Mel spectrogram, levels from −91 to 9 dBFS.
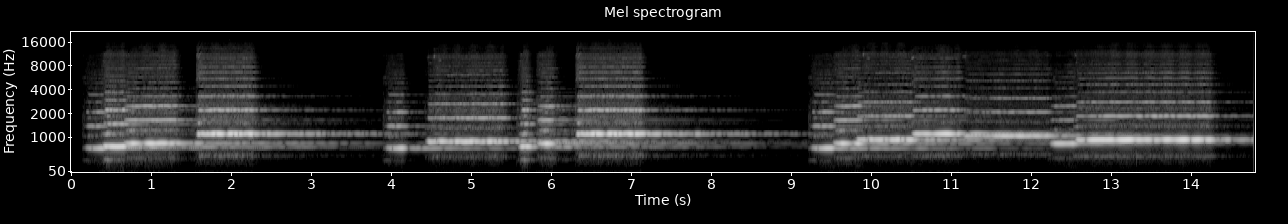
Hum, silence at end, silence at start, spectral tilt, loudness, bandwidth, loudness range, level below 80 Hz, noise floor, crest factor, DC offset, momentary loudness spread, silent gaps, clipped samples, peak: none; 0 s; 0.2 s; 3 dB/octave; -16 LUFS; 12 kHz; 7 LU; under -90 dBFS; -56 dBFS; 14 dB; under 0.1%; 17 LU; none; under 0.1%; -4 dBFS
